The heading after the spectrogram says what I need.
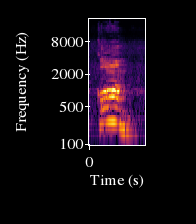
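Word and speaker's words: comb: कॉम। क्या? कॉम। सी ओ एम बी कॉम। तो यहाँ बी साइलेंट है।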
